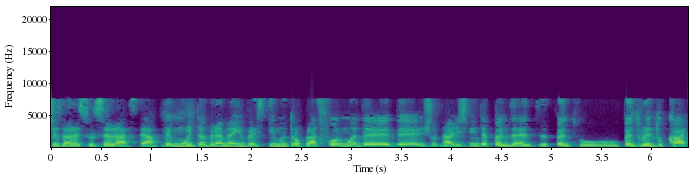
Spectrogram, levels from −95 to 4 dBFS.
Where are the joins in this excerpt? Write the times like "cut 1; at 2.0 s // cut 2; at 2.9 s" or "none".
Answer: cut 1; at 1.1 s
